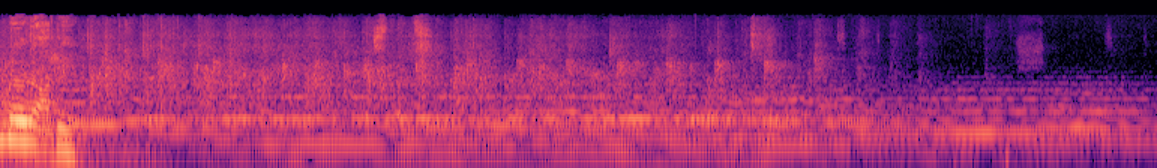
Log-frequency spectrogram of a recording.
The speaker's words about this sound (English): Clap your two hands together for them.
